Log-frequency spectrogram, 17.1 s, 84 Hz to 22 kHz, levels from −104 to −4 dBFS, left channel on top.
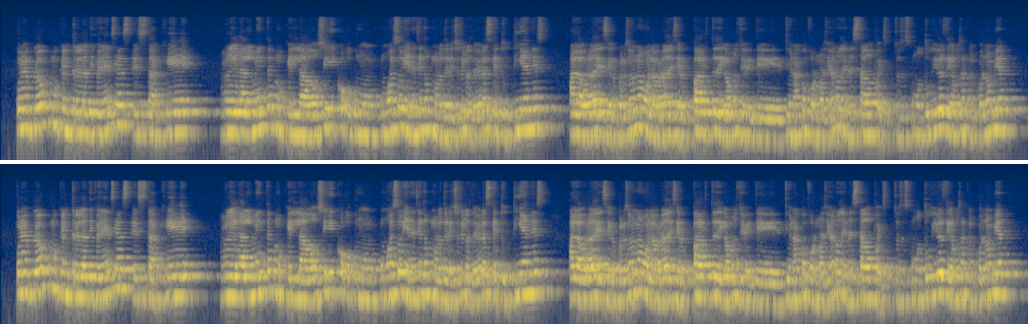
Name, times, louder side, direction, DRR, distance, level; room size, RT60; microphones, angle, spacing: voice 1, 0.3-3.1 3.7-9.0 9.5-16.7, right 1 dB, 80° right, -1 dB, 0.7 m, -21 dB
3.1 x 2.2 x 2.6 m, 1.0 s
head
